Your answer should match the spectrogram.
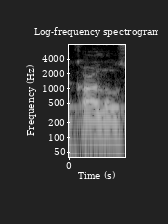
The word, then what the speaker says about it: Carl: You know, everybody be like, hey, Carlos. Hey, Carlos. I'm like, wait a minute, my name Carl. My name come first. Right. You know, but them two syllables, Carlos, they would always say.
